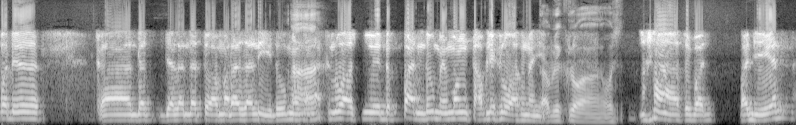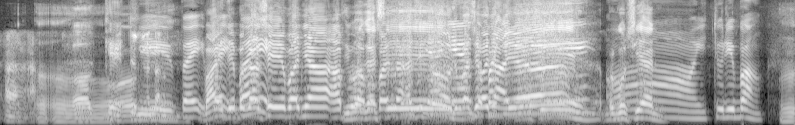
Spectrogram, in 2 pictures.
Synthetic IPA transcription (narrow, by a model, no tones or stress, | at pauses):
pada | əd͡ʒalandat̪oʔamaɾazalit̪umẽmãŋlaʔkəluarkədəpant̪umemãŋt̪aʔbolekəluarsəbənaɲablkəlaaasəba | baɲd͡ʒikana̰oket̪əmaabaiimakasɪhbaɲaʔiakabaaoimakas̬ɪbaɲakjaasɪbəɾkonsianit̪udibaŋ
